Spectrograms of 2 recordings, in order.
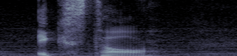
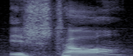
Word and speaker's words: Ixtal: malphite is like from ixtal apparently it's pronounced ishtal if i'm gonna if i'm gonna pronounce it ishtal i'm gonna have to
